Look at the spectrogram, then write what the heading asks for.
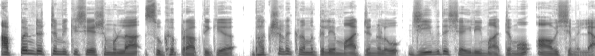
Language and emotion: Malayalam, neutral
